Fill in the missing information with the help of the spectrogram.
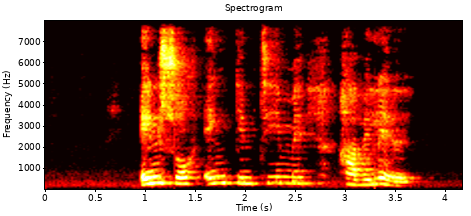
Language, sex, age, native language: Icelandic, male, 9, Icelandic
